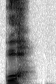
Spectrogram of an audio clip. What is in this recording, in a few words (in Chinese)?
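"拨", Chinese; HSK6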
